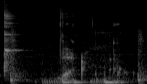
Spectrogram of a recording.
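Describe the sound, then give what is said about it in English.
Beer glasses clink together in a toast, a few bright, ringing knocks spread over a second or so, with low voices murmuring underneath. “Cheers. Cheers. Cheers.”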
